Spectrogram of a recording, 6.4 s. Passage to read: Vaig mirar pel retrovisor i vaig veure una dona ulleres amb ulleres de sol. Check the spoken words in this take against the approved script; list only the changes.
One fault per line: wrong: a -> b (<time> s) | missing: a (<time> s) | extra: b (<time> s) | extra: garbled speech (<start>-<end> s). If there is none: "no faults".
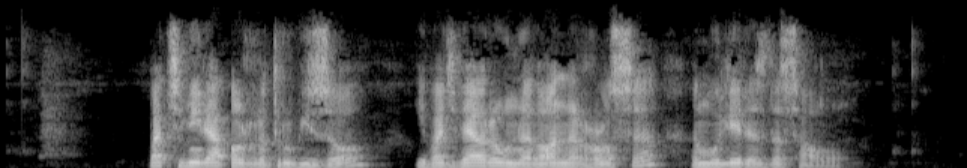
wrong: ulleres -> rossa (3.9 s)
